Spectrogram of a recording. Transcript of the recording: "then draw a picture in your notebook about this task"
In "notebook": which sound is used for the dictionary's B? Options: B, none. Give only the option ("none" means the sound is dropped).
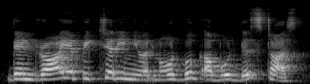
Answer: B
